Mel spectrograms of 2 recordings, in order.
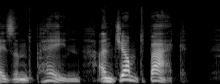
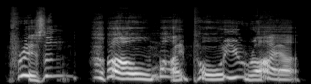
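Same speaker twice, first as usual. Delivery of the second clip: much higher, louder, wailing mother; wailing cry; 13 semitones higher, 8 dB louder, slower than usual. A narrator's reading. Missus Heap wailing over her son going to prison. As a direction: wail in despair for your son. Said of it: "Missus Heap cried".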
